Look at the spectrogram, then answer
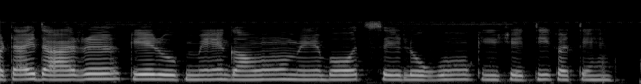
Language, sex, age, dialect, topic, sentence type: Hindi, female, 18-24, Marwari Dhudhari, agriculture, statement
